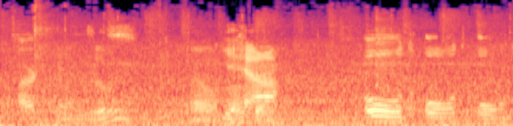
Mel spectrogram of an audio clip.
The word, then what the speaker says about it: Arkansas: Yeah, like, I've met people from Arkansas who pronounce it Arkansas.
